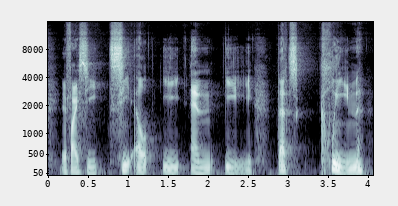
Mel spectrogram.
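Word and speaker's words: clene: Like here I learned, for example, that the final E in words is not pronounced. So if I see C-L-E-N-E, that's clean, not cleana, right?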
